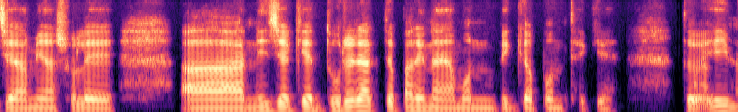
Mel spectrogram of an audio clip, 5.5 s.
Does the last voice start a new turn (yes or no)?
no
